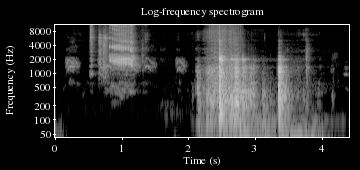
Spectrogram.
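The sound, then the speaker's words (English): A crow caws loudly, a few harsh rasping calls in quick succession followed by two more forceful, drawn-out caws, with no talking underneath. “The fucking bird, man.”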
